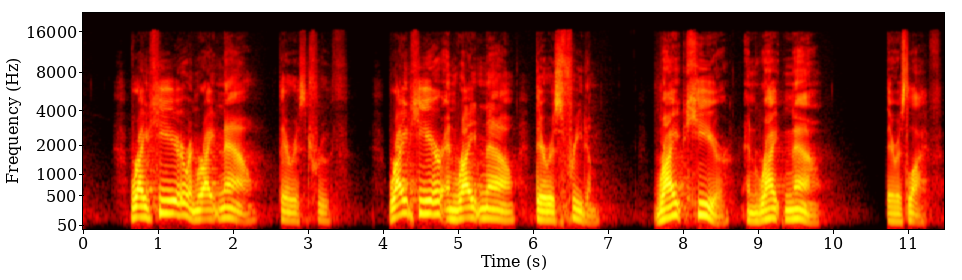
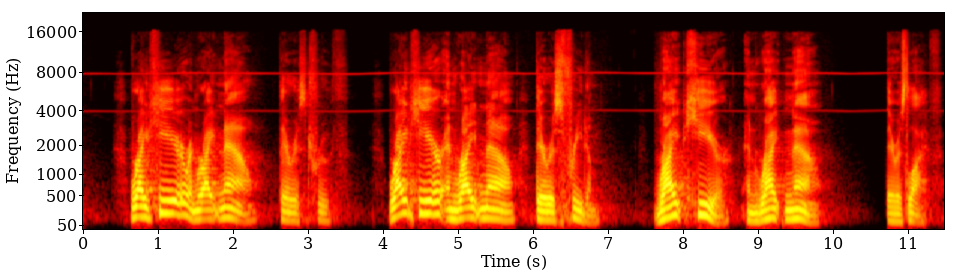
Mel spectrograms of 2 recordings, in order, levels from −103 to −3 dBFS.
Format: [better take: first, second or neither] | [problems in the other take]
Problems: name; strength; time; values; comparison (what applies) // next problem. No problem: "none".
first | high-pitched whine; faint; throughout; 8 kHz, 35 dB below the speech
